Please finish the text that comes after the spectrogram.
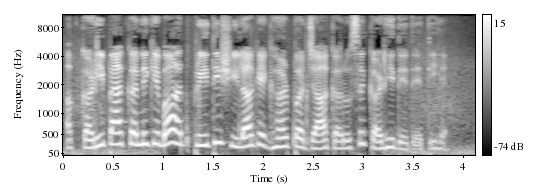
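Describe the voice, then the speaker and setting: A woman's voice: medium pitch, lively intonation, moderate pace, warm tone. A woman narrating a scripted cartoon story.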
